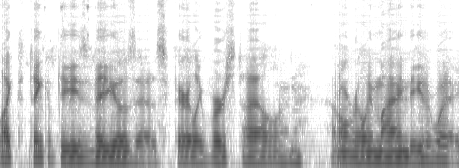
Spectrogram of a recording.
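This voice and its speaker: In an American accent, a man with a plain, everyday voice speaks at a fairly quick pace with a fairly low pitch and fairly even intonation. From US West, Las Vegas. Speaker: vlogger. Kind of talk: walking vlog narration. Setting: outdoors walking.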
